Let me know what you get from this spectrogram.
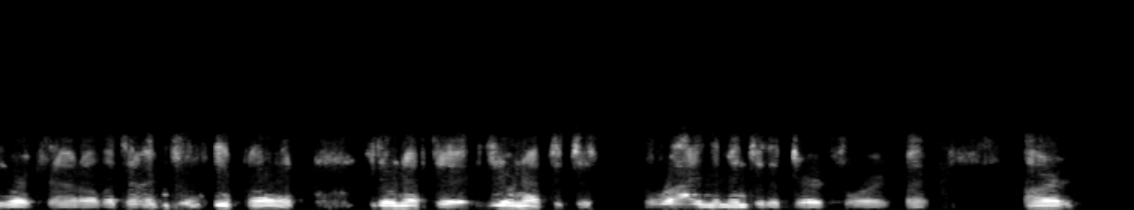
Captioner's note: laughs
